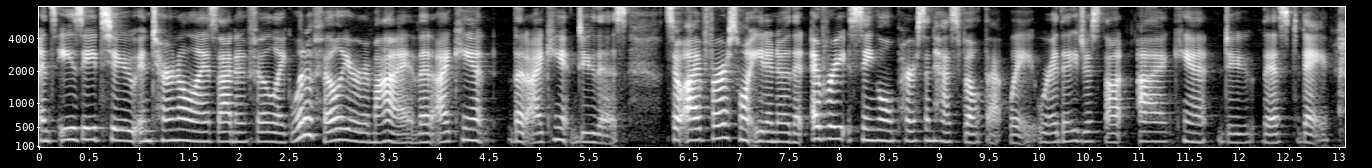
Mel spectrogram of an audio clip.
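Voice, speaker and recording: With a Southern US accent, a woman talks at a moderate pace and hardly pauses. Her pitch is medium, and her intonation fairly even. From US South, near the Gulf Coast. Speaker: business coach. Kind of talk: live stream talk to viewers. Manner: casual, conversational.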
